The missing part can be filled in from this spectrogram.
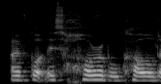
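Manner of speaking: normal talking voice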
